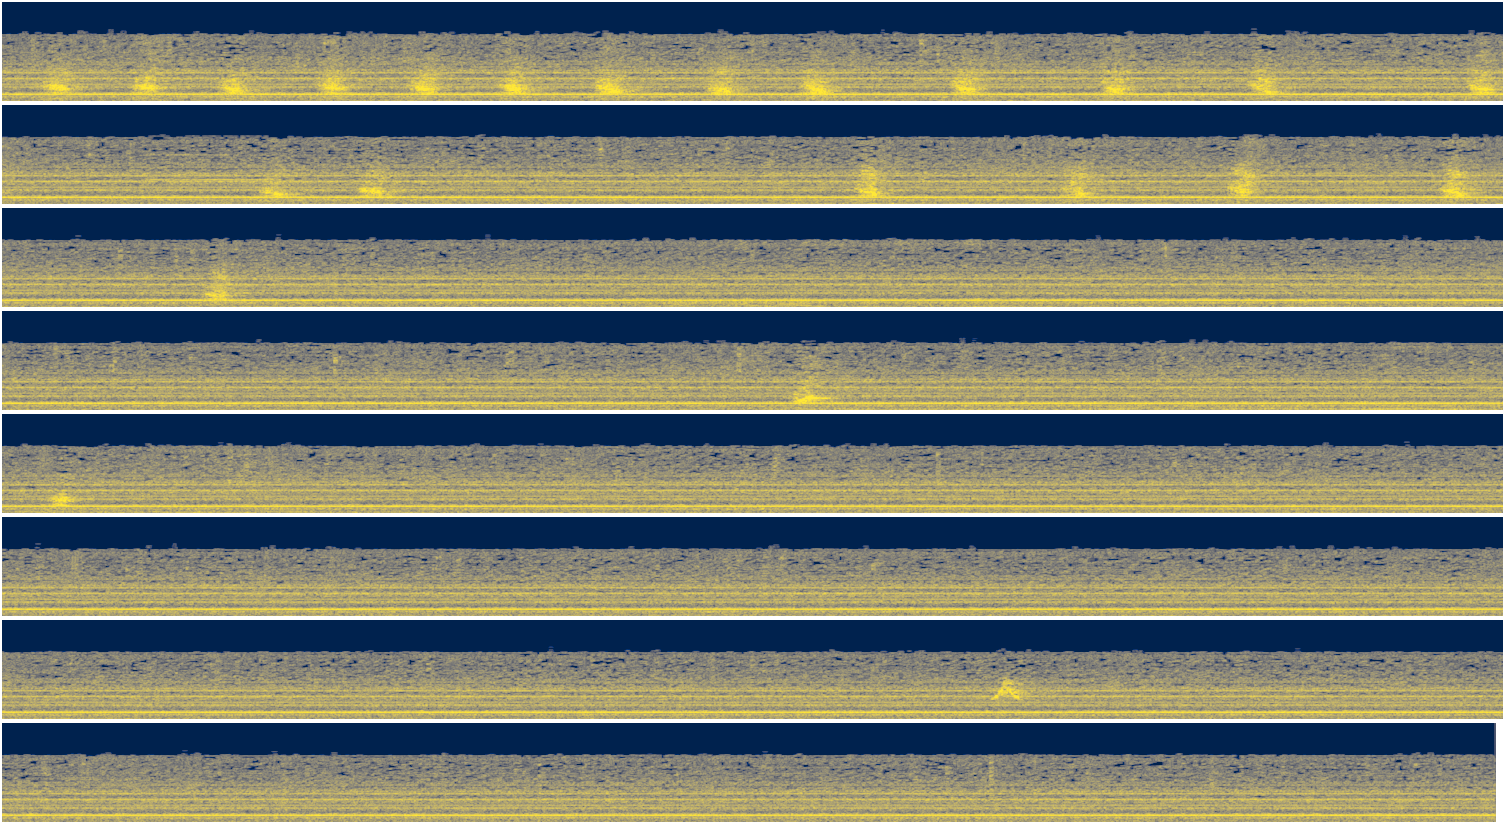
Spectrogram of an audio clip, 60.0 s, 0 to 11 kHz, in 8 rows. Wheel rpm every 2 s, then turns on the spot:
0, 0, 0, 0, 0, 0, 0, 0, 0, 0, 0, 0, 0, 0, 0, 0, 0, 0, 0, 0, 0, 0, 0, 0, 0, 0, 0, 0, 0, 0.
none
